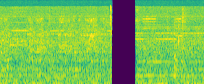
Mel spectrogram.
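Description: Near silence: faint room tone, broken by a moment of complete digital silence just past a second in.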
